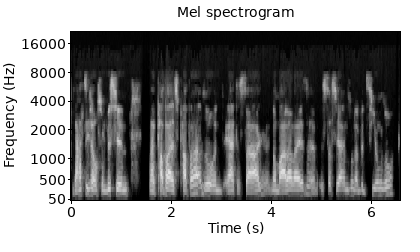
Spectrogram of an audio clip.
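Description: A man's voice: medium pitch, a little fast, dark tone, no room sound, highs cut off. A young man in his twenties telling the story of his coffee cart business in a casual interview, with many fillers and laughs.

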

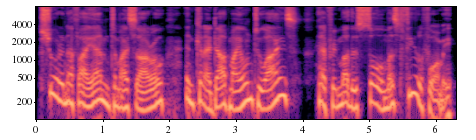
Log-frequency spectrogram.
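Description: A man puts on a grief-stricken country mother, frantic over her lost child. Her voice jumps very high and shrill, loud and pleading, in a storybook reading. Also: lively intonation, normal speed, gravelly, breathy edge, full character voice. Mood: distraught. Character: grieving peasant mother, young woman, anxious.

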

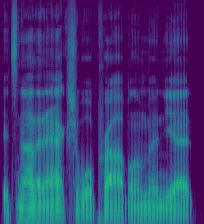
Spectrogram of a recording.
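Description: A man's voice: a bass voice, steady tone, normal speed, clean tone, dry recording. A man hosting a podcast, asking questions in casual interview chat.

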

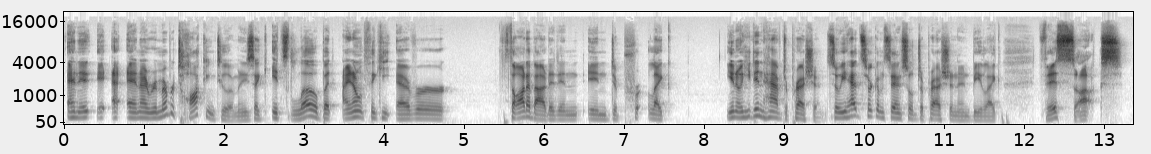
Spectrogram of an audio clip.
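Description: A man's voice: mid-range voice, lively intonation, normal speed, fairly bright tone. A man co-hosting a podcast, talking casually in a rambling, hesitant way with many fillers. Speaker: podcast co-host. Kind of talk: casual chat.

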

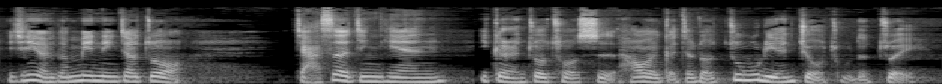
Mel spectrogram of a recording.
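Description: Woman in her thirties, lower voice, patient, quizzing a child, laughs a lot. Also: brisk, a little mellow, slightly rough. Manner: patient, questioning, laughs often. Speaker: mother talking with her young daughter. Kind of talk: casual storytelling chat with a child.

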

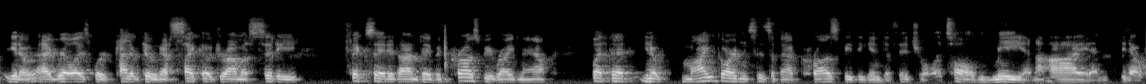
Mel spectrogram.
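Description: A man's voice: medium pitch, warm tone, highs cut off. A man co-hosting a casual music discussion, rambling and full of "you know," talking enthusiastically. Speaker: podcast co-host.

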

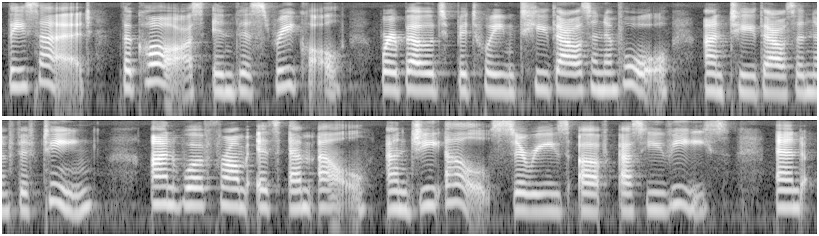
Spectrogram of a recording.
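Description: A young woman hosting a casual English lesson podcast, explaining words and spelling them out slowly with a lively, self-amused manner. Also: a little high.

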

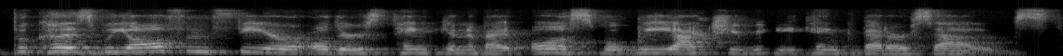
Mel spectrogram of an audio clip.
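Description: A woman's voice: medium pitch, normal speed, a little mellow. A woman speaking as a mindset coach in a podcast interview, making her points in short, emphatic, repeated sentences.

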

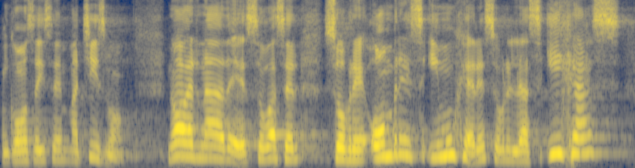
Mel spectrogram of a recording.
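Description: Lively, high-voiced preacher in a hall. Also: male voice, moderate pace. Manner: lively, jokey, interacts with the audience. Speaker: youth pastor. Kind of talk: casual youth sermon. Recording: hall reverb.

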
